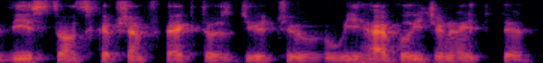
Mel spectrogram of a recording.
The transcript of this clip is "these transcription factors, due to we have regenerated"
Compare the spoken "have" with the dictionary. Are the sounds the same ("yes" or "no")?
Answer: yes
